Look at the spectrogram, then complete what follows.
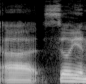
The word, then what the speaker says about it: Cillian: Even though I do like the main actor in it, Cillian Murphy, or Killian Murphy. I don't care how you say his name. I say it's Cillian Murphy, and that's how it is for me.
